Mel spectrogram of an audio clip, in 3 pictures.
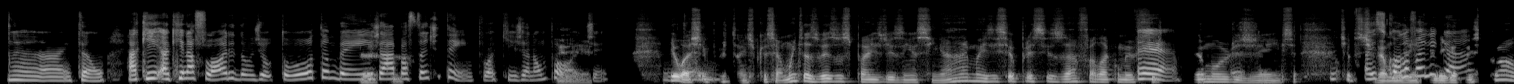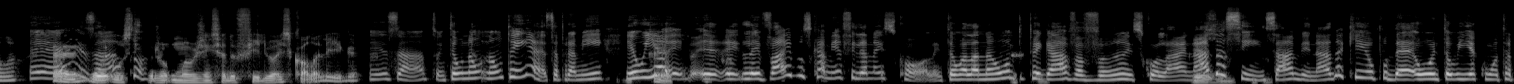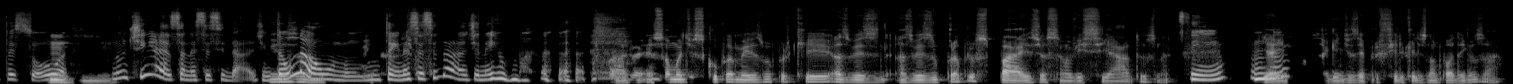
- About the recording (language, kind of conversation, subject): Portuguese, unstructured, O uso de redes sociais deve ser discutido nas escolas ou considerado um assunto privado?
- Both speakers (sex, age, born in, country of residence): female, 40-44, Brazil, United States; male, 30-34, Brazil, Portugal
- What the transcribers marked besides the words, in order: distorted speech; tapping; other background noise; laugh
